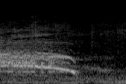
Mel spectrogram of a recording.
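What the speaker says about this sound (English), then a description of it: "Now that was a great scream" A loud scream in the video game What Remains of Edith Finch, from Barbara's boyfriend Rick, rising and then sliding downward into a strained cry that cuts off after under a second, heard alone.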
